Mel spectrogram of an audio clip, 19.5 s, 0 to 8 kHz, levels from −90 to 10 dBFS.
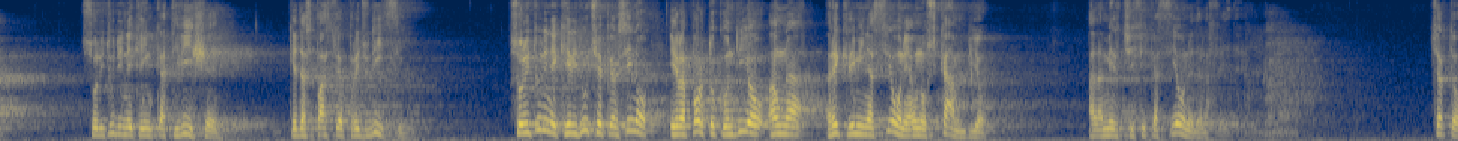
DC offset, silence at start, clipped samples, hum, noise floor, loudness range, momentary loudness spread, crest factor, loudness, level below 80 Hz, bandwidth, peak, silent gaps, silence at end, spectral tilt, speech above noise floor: under 0.1%; 0 s; under 0.1%; none; -54 dBFS; 9 LU; 18 LU; 16 dB; -15 LUFS; -46 dBFS; 8 kHz; 0 dBFS; none; 0 s; -5.5 dB/octave; 40 dB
